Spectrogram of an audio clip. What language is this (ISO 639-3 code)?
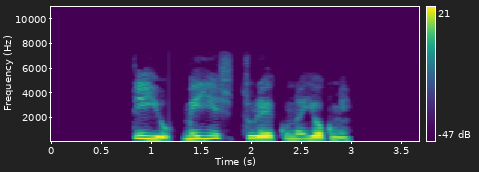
qur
